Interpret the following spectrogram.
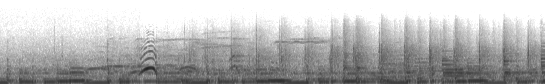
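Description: Live acoustic band playing a song intro: an upright double bass plays a bass line under sliding lap steel guitar notes about three seconds in. Rhythmic drum taps join about seven seconds in.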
